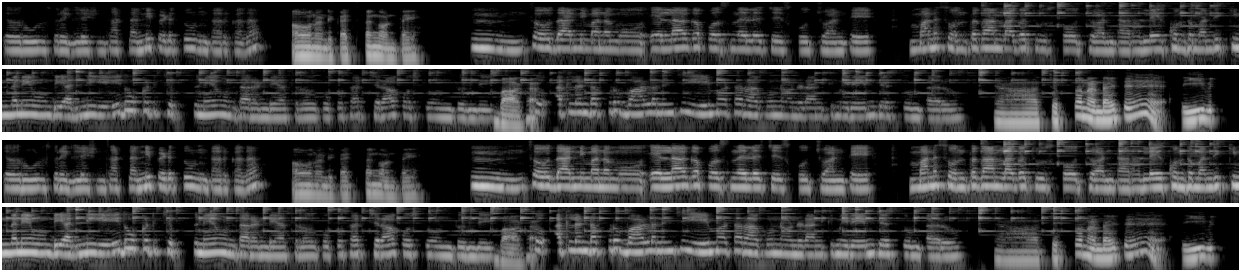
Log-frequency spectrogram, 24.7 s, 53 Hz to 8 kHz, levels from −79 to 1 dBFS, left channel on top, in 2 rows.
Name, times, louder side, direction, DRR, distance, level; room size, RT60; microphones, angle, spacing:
voice 1, 0.0-2.6 4.7-8.7 9.1-17.3 17.7-22.0, right 5 dB, 75° right, 0.4 m, -32 dB
voice 2, 2.9-4.2 17.3-17.7 22.3-24.5, left 5 dB, 60° left, 0.3 m, -29 dB
sound 1, 9.8-23.5, right 5 dB, 40° right, 0.7 m, -35 dB
3.3 x 2.2 x 2.5 m
head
